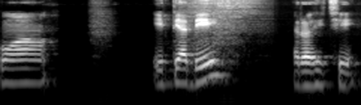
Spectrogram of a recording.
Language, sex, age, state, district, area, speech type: Odia, male, 18-30, Odisha, Rayagada, rural, spontaneous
